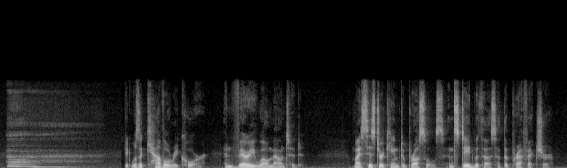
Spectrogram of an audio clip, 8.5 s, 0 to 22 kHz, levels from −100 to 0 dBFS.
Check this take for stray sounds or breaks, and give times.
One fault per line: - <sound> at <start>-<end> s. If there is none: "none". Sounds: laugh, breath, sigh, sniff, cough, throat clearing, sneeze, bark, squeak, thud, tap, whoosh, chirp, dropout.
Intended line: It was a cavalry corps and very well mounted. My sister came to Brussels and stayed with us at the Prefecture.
- sigh at 0.1-1.6 s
